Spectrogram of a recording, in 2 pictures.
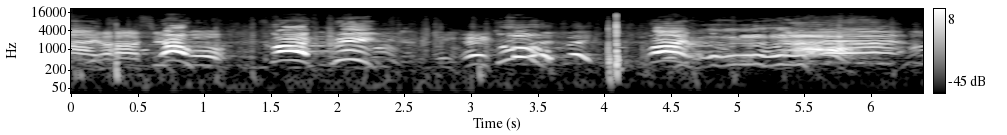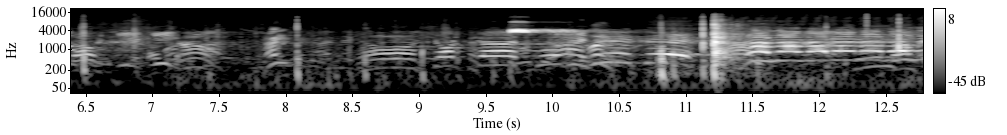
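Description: Players' short shouts and calls across a football training pitch, several voices overlapping about five seconds in. There are sharp thuds of a football being struck, one about four seconds in and another near eleven seconds.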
